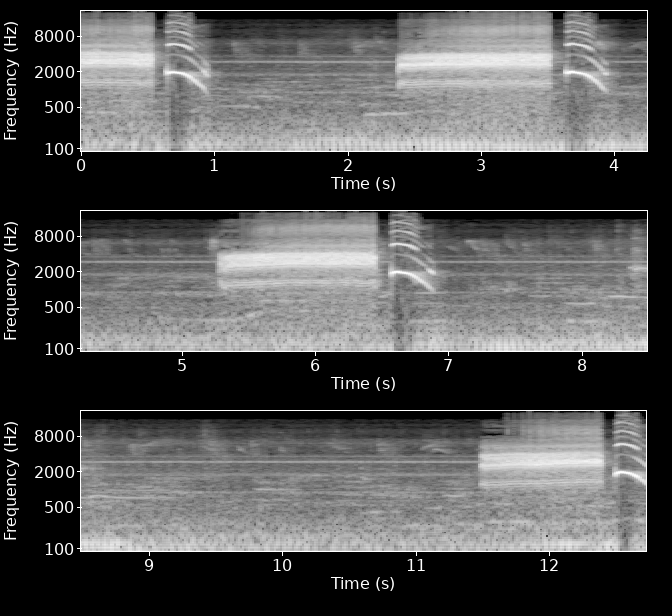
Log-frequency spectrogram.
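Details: Common iora in a home garden, giving a repeated pattern: a falling note, a pause, then a sustained buzzy whistle of about a second, cycling several times amid quiet background.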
